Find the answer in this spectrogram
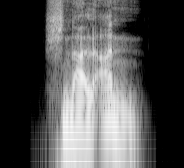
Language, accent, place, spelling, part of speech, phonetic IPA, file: German, Germany, Berlin, schnall an, verb, [ˌʃnal ˈan], De-schnall an.ogg
- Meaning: 1. singular imperative of anschnallen 2. first-person singular present of anschnallen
